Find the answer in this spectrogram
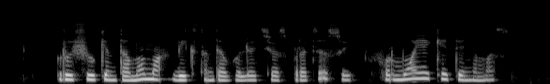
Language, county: Lithuanian, Kaunas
